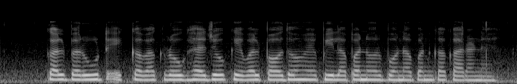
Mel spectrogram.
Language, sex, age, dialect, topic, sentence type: Hindi, female, 18-24, Marwari Dhudhari, agriculture, statement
